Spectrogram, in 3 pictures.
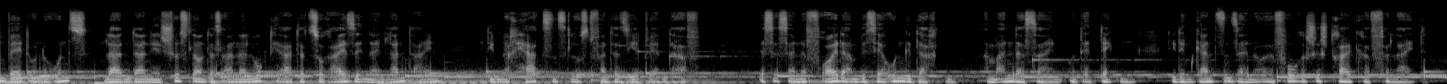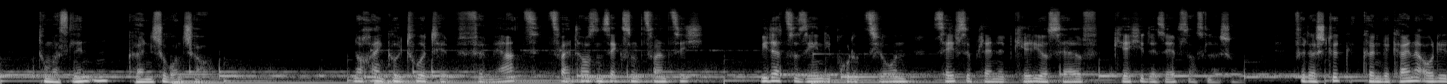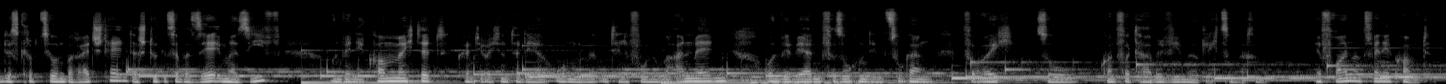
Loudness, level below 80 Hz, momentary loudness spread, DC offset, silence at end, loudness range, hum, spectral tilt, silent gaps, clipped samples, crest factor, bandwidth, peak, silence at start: -25 LUFS; -40 dBFS; 10 LU; under 0.1%; 0 s; 4 LU; none; -5.5 dB/octave; none; under 0.1%; 18 dB; 14 kHz; -8 dBFS; 0 s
